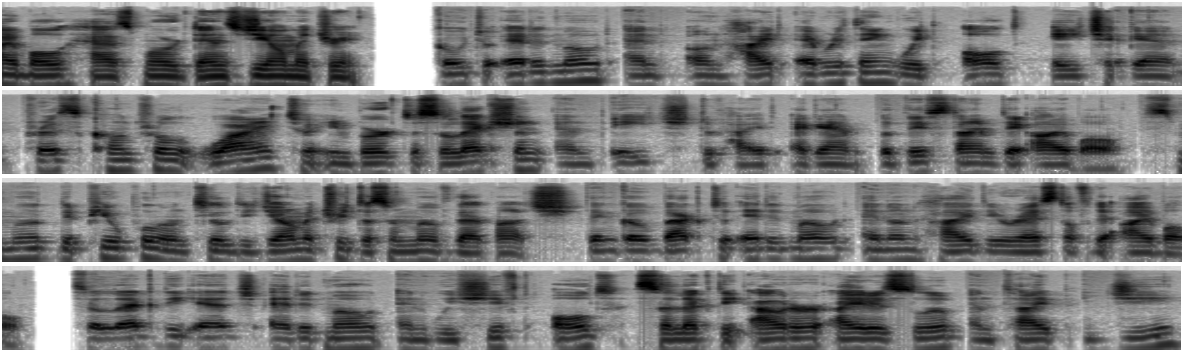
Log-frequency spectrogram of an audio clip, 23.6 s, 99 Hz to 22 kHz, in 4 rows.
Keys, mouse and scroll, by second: 0.3 middle click, 1.0 middle click, 1.2 shift+click, 2.9 click, 4.8 alt+h, 7.2 ctrl+i, 8.4 h, 11.0-12.2 scroll up 1, 12.2 scroll up 1, 12.3 click, 13.4 shift+click, 14.9 shift+click, 15.2 middle click, 15.6 shift+click, 16.4 middle click, 17.0 click, 17.8 alt+h, 18.7 Escape, 18.7 KP_0, 18.7 l, 18.7 BackSpace, 18.7 ctrl+z, 22.0 alt+shift+click, 23.2-23.5 typing.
